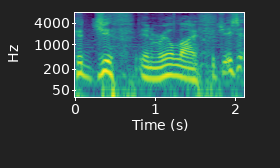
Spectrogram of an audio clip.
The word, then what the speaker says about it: GIF: gif or a gift it's definitely jif is it the man himself has who invented gifs has said gifs it's not a hard g see i didn't know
